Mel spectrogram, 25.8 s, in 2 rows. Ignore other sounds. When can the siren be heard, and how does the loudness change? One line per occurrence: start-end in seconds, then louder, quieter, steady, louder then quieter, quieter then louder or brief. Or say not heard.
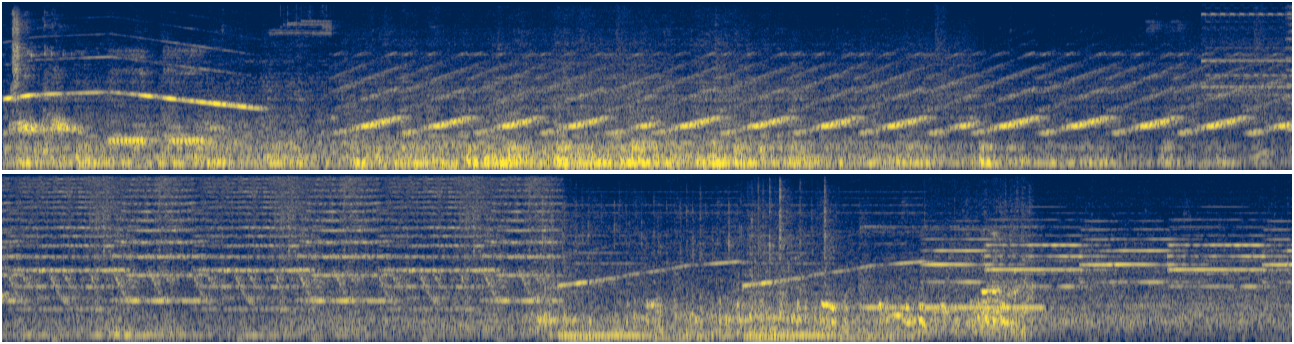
0.0-25.7 steady.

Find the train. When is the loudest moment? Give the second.
5 s.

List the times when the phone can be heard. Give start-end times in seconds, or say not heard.
1.0-2.0, 11.4-12.9, 21.4-23.4.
